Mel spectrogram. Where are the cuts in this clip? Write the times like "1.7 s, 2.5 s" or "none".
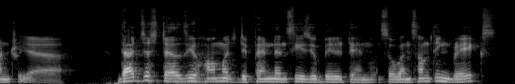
3.8 s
